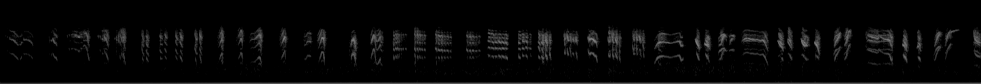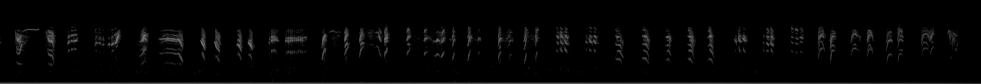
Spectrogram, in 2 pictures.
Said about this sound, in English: Call of the Reed Warbler, ending today's Private Passions.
